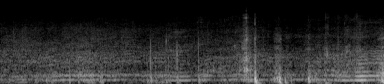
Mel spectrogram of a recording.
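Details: Honey bees in a wild hive being cut out from the walls of a house built in 1850, where they had lived for two years; a low steady droning hum with scattered knocks and clatter from the removal work.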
